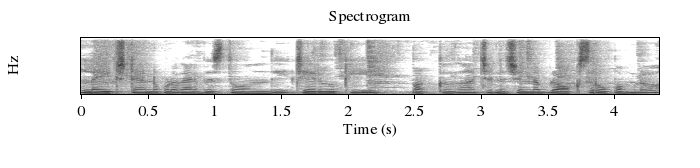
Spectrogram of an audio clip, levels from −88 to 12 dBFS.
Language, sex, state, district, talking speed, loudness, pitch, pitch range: Telugu, female, Andhra Pradesh, Visakhapatnam, 150 wpm, -19 LUFS, 245 Hz, 235-255 Hz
